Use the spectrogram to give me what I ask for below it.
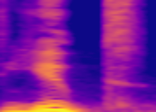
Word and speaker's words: ute: a potential problem says did you just pronounce uh yutei as yutei it's ute but thank you for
